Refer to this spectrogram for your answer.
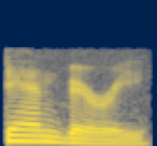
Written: Danbury

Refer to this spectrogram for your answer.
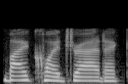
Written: biquadratic

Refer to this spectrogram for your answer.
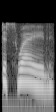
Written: dissuade

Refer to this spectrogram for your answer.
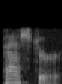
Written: pastor

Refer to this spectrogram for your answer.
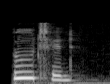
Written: hooted

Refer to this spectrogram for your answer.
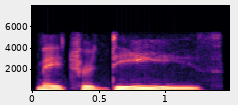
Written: maitre d's

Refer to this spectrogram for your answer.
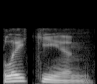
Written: Blakean

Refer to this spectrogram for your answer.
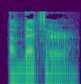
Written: abettor

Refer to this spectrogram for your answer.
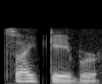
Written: zeitgeber

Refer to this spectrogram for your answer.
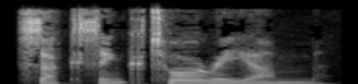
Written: succinctorium

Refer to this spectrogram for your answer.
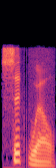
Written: Sitwell

